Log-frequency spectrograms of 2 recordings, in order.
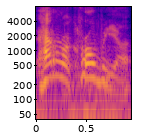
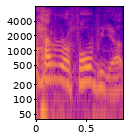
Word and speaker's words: heterochromia: Heterochromia. It's not heterophobia.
